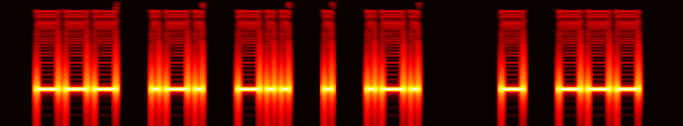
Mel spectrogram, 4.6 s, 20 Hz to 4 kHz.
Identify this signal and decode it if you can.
Morse code, heard as a keyed tone, about 25 wpm, spaced as for 20 wpm, 550 Hz. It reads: ORDER TO
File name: podcast / News headlines-1x-25x20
